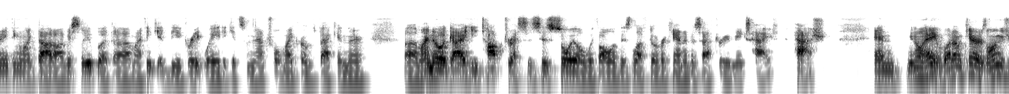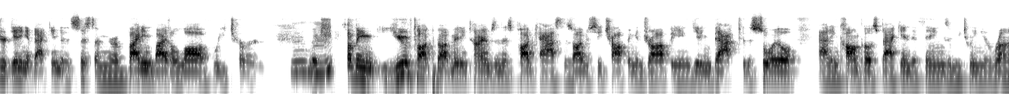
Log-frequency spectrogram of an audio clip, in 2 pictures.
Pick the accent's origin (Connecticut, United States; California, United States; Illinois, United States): California, United States; Bay Area; the time that I grew up in the Bay Area in the 90s and 2000s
